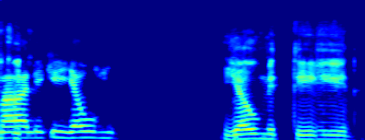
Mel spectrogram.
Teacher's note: अगर वाव पढ़ते हुए होंठों को गोल कर देंगे तो मारूफ पढ़ा जाएगा, मजहूल नहीं पढ़ा।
